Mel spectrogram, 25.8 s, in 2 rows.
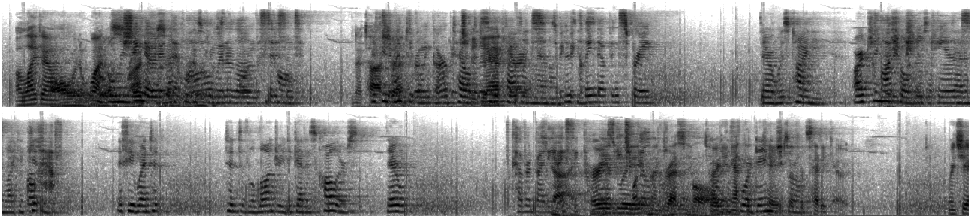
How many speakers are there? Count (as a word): four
